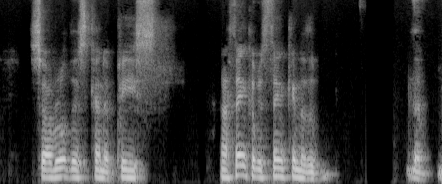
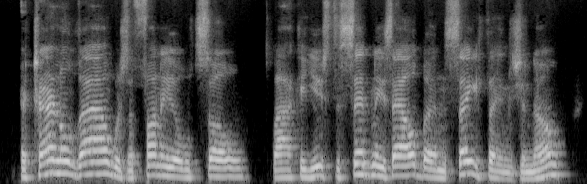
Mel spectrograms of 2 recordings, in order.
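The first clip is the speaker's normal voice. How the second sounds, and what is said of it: Put-on southern drawl. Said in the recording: “I'm going to have to read this in a southern drawl”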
